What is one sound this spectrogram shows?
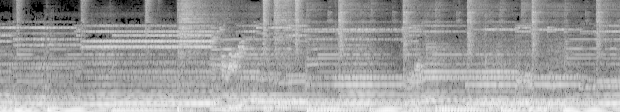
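An electronic keyboard plays sustained chords.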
